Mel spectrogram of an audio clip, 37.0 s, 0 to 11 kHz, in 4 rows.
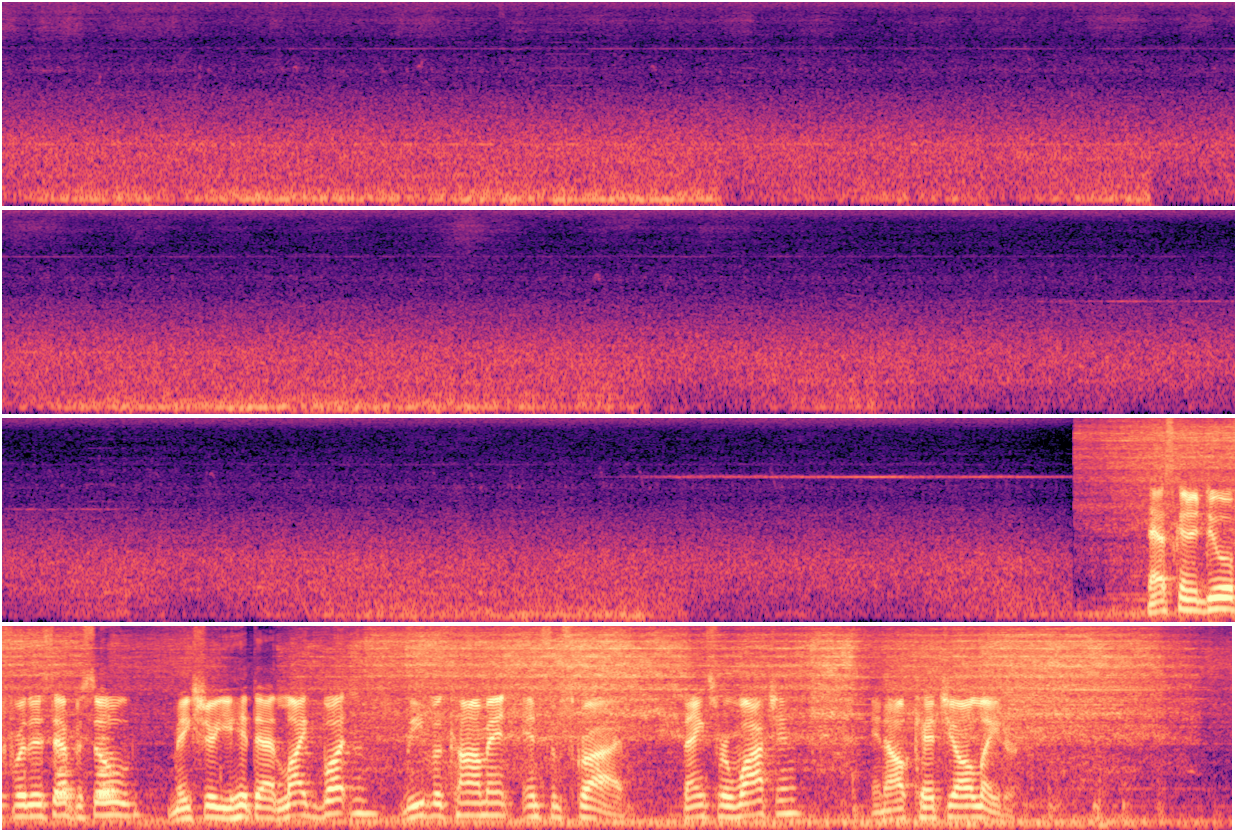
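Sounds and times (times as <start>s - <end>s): freight train rumbling past: 26.6s - 36.9s
high-pitched insect drone: 26.6s - 36.9s.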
